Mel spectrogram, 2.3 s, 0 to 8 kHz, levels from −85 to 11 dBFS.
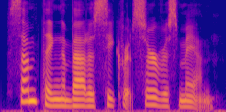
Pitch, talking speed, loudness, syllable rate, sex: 190 Hz, 160 wpm, -17 LUFS, 5.9 syllables/s, female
